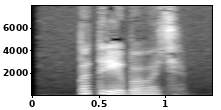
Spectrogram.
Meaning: 1. to demand, to request 2. to need, to call for
- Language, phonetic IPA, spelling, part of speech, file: Russian, [pɐˈtrʲebəvətʲ], потребовать, verb, Ru-потребовать.ogg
